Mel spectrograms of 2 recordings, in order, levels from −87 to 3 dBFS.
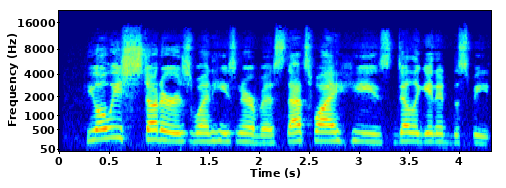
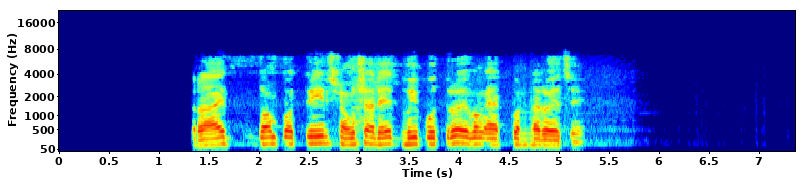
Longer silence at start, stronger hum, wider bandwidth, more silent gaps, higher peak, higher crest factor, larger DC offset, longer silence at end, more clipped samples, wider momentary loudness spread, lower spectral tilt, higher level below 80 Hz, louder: second, 0.3 s vs 1.35 s; neither; first, 15 kHz vs 7.4 kHz; neither; second, -10 dBFS vs -2 dBFS; about the same, 18 dB vs 16 dB; neither; second, 0.05 s vs 2.15 s; neither; first, 9 LU vs 5 LU; second, -0.5 dB/octave vs -6 dB/octave; second, -82 dBFS vs -62 dBFS; second, -29 LUFS vs -15 LUFS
